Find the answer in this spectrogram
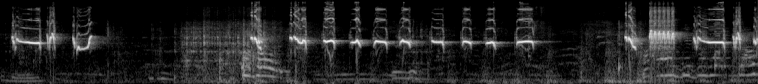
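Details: Greater green leafbird kept as a cage bird, singing vigorously as a training example for other leafbirds: two whistles, a quiet scratchy gap, then a steady string of crisp repeated whistled notes and a harsh burst.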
